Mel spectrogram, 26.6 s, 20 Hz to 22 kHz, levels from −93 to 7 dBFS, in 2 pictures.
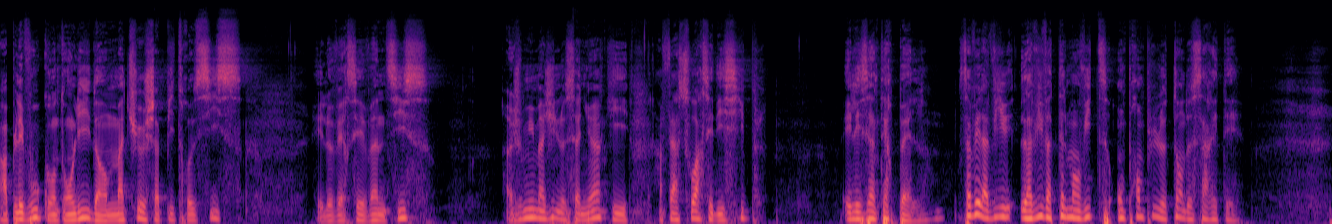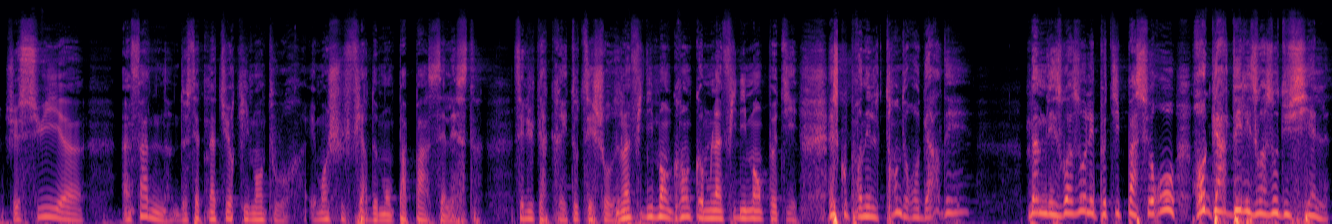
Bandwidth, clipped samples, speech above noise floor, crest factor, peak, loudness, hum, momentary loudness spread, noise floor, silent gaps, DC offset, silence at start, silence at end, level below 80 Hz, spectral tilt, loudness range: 16 kHz; under 0.1%; 39 dB; 26 dB; -4 dBFS; -29 LUFS; none; 14 LU; -68 dBFS; none; under 0.1%; 0 s; 0.05 s; -40 dBFS; -5.5 dB/octave; 7 LU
